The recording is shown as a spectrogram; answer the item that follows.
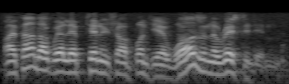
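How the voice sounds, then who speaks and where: A steady police inspector in a vintage radio play, probing a witness with patient questions. His husky voice moves lively up and down. The sound is dull and lo-fi. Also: a little high, fairly quick. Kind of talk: radio drama acting.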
